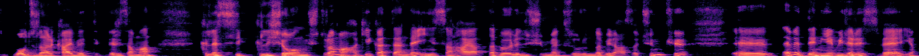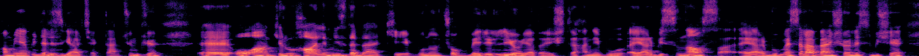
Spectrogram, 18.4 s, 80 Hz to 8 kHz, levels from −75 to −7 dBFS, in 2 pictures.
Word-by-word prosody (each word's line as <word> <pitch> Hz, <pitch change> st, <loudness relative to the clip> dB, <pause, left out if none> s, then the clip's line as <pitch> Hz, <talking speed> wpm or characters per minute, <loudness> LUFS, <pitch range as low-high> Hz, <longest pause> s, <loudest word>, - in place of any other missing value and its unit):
futbolcular 130 Hz, -3 st, 0 dB
kaybettikleri 120 Hz, 0 st, -1 dB
zaman. 120 Hz, -, -1 dB, 0.4 s
Klasik, 190 Hz, +5 st, +3 dB
klişe 185 Hz, +1 st, +3 dB
olmuştur 120 Hz, -, 0 dB
ama 245 Hz, +2 st, +2 dB
hakikaten 185 Hz, -, 0 dB
de -, -, +4 dB
insan 140 Hz, +6 st, -2 dB
hayatta 140 Hz, +4 st, 0 dB
böyle 160 Hz, -5 st, +1 dB
düşünmek 120 Hz, +1 st, -5 dB
zorunda 115 Hz, +2 st, -3 dB
biraz 105 Hz, -3 st, -4 dB
da. 110 Hz, -, -9 dB
Çünkü, 255 Hz, -, -1 dB, 0.4 s
eee, 150 Hz, -1 st, +2 dB
evet, -, -, +1 dB
deneyebiliriz 200 Hz, -1 st, +4 dB
ve 140 Hz, -, +4 dB
yapamayabiliriz 180 Hz, -, 0 dB
gerçekten. 115 Hz, -2 st, -6 dB
Çünkü, 220 Hz, -3 st, -2 dB, 0.4 s
eee, 145 Hz, -2 st, +3 dB
o 205 Hz, -1 st, +2 dB
anki 195 Hz, 0 st, +2 dB
ruh 200 Hz, +1 st, 0 dB
hâlimiz 180 Hz, +4 st, +4 dB
de 130 Hz, -2 st, +2 dB
belki 115 Hz, -2 st, -6 dB
bunu 120 Hz, +1 st, -4 dB
çok 125 Hz, -1 st, -7 dB
belirliyor 145 Hz, +2 st, +1 dB
ya 115 Hz, -1 st, -4 dB
da, -, -, -7 dB
işte, -, -, -7 dB
hani, 115 Hz, -1 st, -5 dB
bu 125 Hz, +1 st, -5 dB
eğer 130 Hz, +1 st, 0 dB
bir -, -, -2 dB
sınavsa 140 Hz, +8 st, 0 dB
eğer 125 Hz, -1 st, -1 dB
bu 130 Hz, -, -2 dB
Mesela 185 Hz, -, +2 dB
ben, 180 Hz, +2 st, +5 dB
şöylesi 185 Hz, -1 st, -1 dB
bir 180 Hz, -, -3 dB
şey, 185 Hz, -1 st, -3 dB
145 Hz, 160 wpm, -23 LUFS, 125-185 Hz, 0.4 s, ben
